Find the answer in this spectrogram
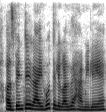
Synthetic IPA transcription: ɦʌd͡zbeɳʈeɾajɦot̪eleɡʌɾd̪aɦamile

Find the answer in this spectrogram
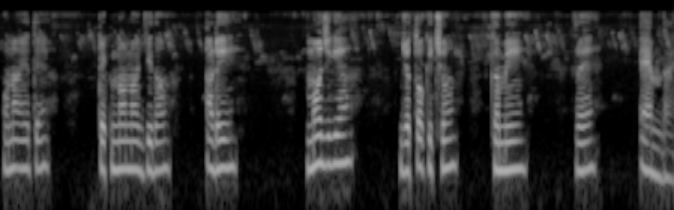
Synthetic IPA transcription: ɔnaʔjɛt̪ɛ | ʈɛknɔlɔd͡ʒid̪ɔ | əɖi | mɔd͡ʒɡɛja | d͡ʒɔt̪ɔkit͡ʃʰu | kəmi | ɾɛ | ɛmd̪aj

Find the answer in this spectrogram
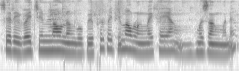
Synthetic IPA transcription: seɾijbajtimawnaŋɡobepʰɯɾbajtimawlaŋnajkʰajaŋmɯzaŋmane

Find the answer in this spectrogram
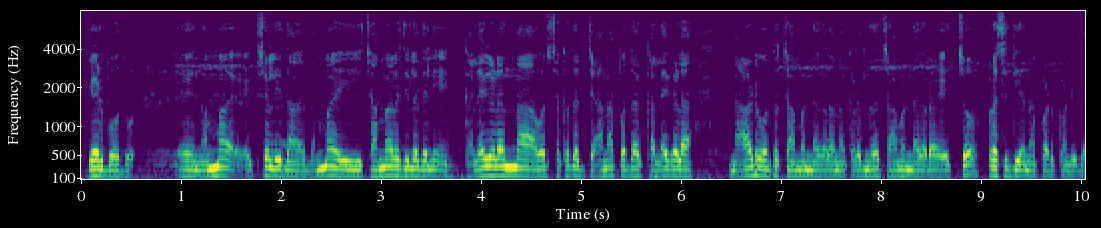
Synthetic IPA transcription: ɦe̞ːɭboːd̪u | nɐmːɐɛ̰kt͡ʃuɐlːinnɐmːɐiːt͡ʃaːmɐɡɐɾɐd͡ʒilːɛd̪ɐlːikɐlɛɡɐɭɐnːɐɐʋɐɾisɐkːɐnt̪ːɐd͡ʒaːnɐpɐd̪ɐkɐlɛɡɐɭɐnaːɽuʋɐnt̪ɐt͡ʃaːmɐnːɐɡɐɾɐnːɐkɐɾɛd̪ɐnd̪ɐt͡ʃaːmɐnːɐɡɐɾɐɦet͡ʃːopɾɐsid̪ʱːijɐnːɐpɐɽko̞ɳɖid̪e

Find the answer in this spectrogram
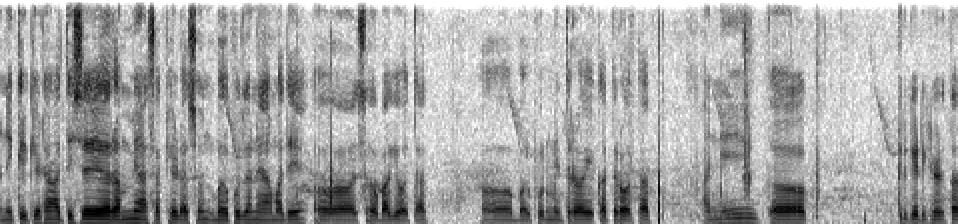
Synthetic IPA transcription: aɽ̃ikɾikeʈaːt̪iɕəjɾəmjəəsakʰeɽəsuːnbʱəɾpuɾd͡zanjaməd̪ʱːjesəɦbʱaɡiɦot̪at̪̚ | bʱəɾpuːɾmit̪ɾəekət̪ɾəɦot̪at̪ | a̰ɽ̃i | kɾikeʈkʰeɭk̪a

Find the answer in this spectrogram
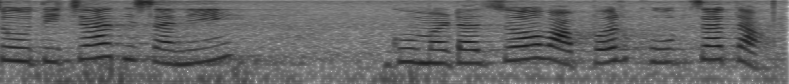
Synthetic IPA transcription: sowt̪it͡ɕjad̪isani | ɡʱuməʈat͡sɔʋapəɾkʰuːpd͡zat̪a

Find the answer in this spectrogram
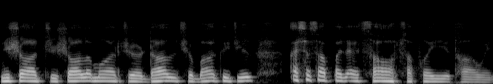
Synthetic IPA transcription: niʃaːt̪̚t͡ʃʰiʃaːlɐmaːɾt͡ʃʰiɖaːlt͡ʃʰibaːkit͡ʃiɾ | ɐsɐsɐpːɐzʲɐt̪ʲsaːpsɐpʰɐit̪ʰaːwɐnʲ

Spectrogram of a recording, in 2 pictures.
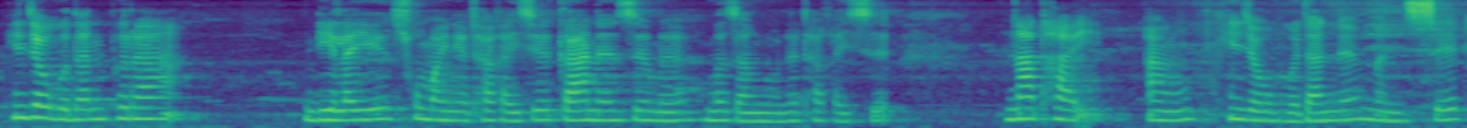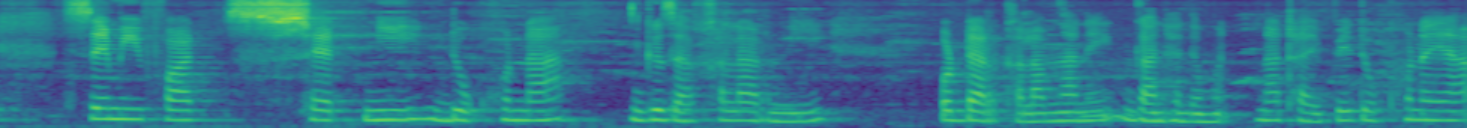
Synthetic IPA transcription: hinzawɡɯdanpʰɯɾa | delajɯsɔmajnɯtʰakʰajsɯɡanɯzɯmɯmɯzaŋnɔnɯtʰakʰajsɯ | natʰaj | aŋhinzawɡɯdanːɯmɯnsesemipʰat̚set̚nidɔkʰːuna | ɡɯzakʰalaɾni | ɔɾdaɾkʰalamnanɯjɡanɦɯnɯmɯnːatʰajpedɔkʰːunaja

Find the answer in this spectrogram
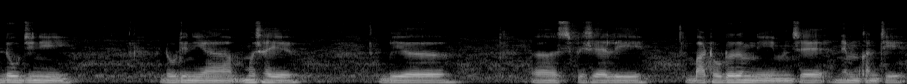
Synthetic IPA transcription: dowd͡ʒini | dowd͡ʒinijamɯsajɯ | biɯ | spesiali | batʰawdɯɾɯmnimɯnsenemkʰantʰi

